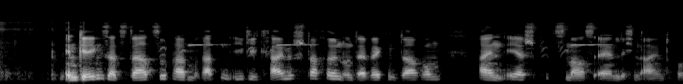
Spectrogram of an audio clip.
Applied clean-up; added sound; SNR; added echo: neural mask model RNNoise.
